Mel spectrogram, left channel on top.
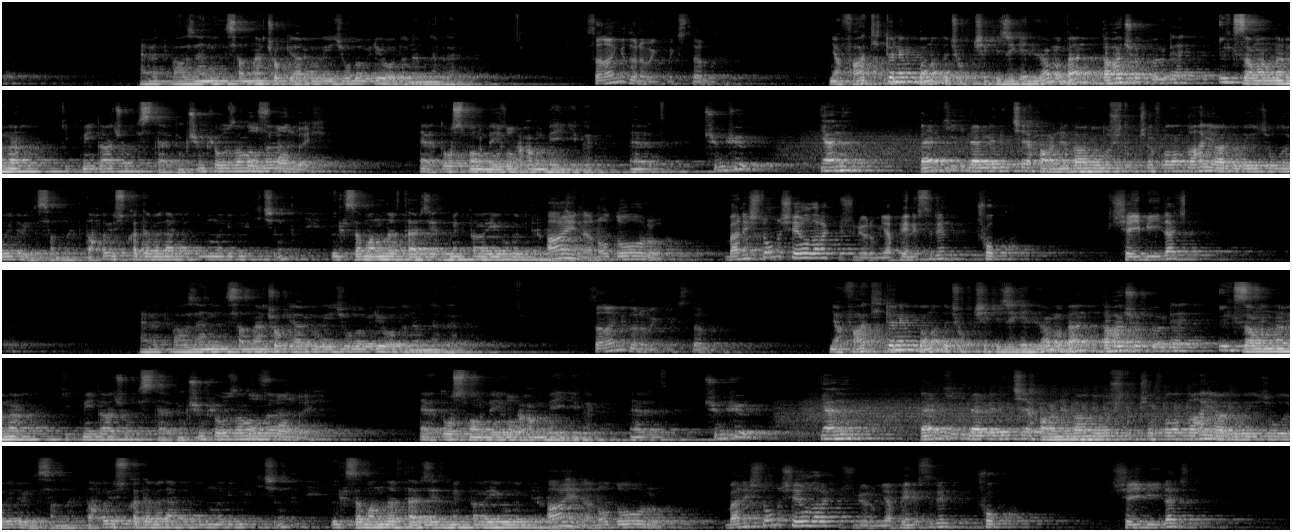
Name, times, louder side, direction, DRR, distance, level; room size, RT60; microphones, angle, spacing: voice 1, 1.4-4.5 8.3-11.8 12.2-13.2 13.7-15.8 17.1-18.8 19.2-19.4 19.9-20.3 21.1-21.4 22.1-28.7 29.0-31.4, equal, 20° left, 3 dB, 3.2 m, -23 dB
voice 2, 5.9-7.1 15.3-16.0 17.5-18.4 31.2-32.4 33.0-35.9 36.9-37.6, left 1 dB, 40° left, 9 dB, 1.8 m, -28 dB
sound 1, 20.5-25.5, right 3 dB, 40° right, 7.1 m, -44 dB
25.5 x 19.5 x 6.3 m, 1.5 s
head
